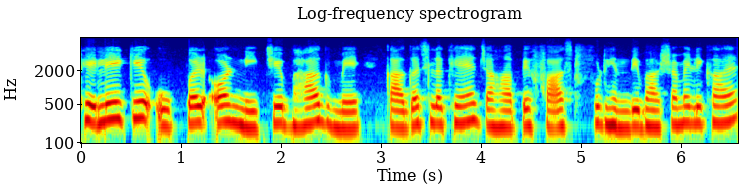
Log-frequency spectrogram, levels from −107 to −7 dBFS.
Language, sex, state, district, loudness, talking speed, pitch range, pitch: Hindi, female, Bihar, Sitamarhi, -21 LUFS, 180 wpm, 195-230 Hz, 215 Hz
